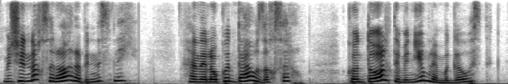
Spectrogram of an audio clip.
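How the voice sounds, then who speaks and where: A woman's voice: sits high, animated, very fast, dry recording. A woman with an Egyptian accent voicing a troubled young husband, a brooding surgeon who speaks in a weary, curt way. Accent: Egyptian Arabic.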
